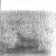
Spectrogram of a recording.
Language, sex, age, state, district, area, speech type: Sanskrit, male, 18-30, Assam, Biswanath, rural, conversation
